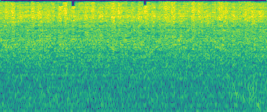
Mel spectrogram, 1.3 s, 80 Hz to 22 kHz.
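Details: 2010 VW Fox 1.0 VHT, EA-111 engine, which stumbles on first start each morning and after sitting: a steady, even low idle with no misses, knocks or ticks, recorded while the running engine was checked with an exhaust pressure transducer.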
